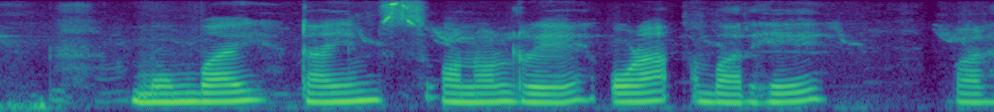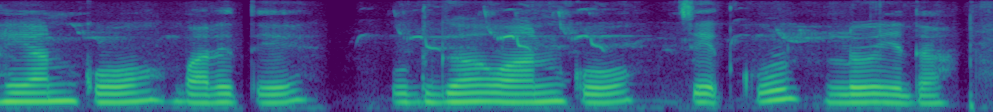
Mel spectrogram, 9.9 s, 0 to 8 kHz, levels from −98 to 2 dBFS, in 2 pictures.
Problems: constant background noise, background conversations at intervals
